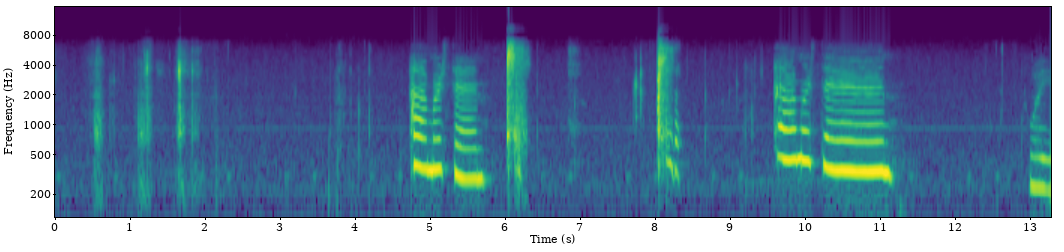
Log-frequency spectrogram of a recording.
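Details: Male infant, about 3 weeks old (parent unsure), sneezing in sharp bursts between soft breathy sounds and brief high-pitched squeaks.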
